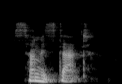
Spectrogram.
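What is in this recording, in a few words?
"samizdat", British English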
